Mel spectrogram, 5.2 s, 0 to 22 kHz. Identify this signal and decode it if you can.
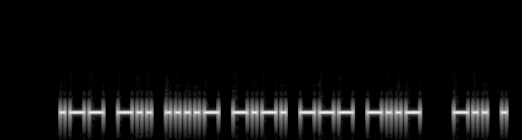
Morse code, heard as a keyed tone, about 25 wpm, 700 Hz. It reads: WD4COX DE
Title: USA Callsign DE Callsign 25wpm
